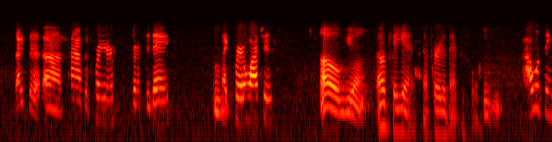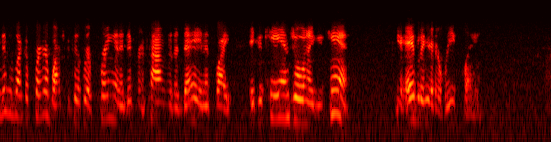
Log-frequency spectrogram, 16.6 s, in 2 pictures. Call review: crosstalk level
none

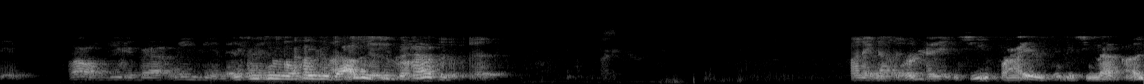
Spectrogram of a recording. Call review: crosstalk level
present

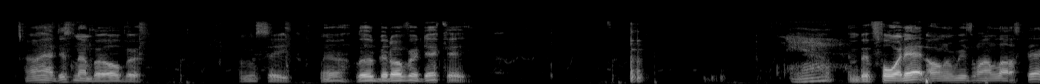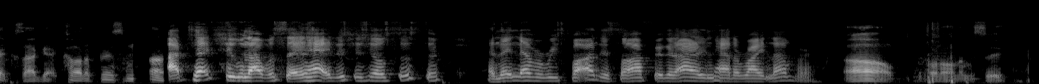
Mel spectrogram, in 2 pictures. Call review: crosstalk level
none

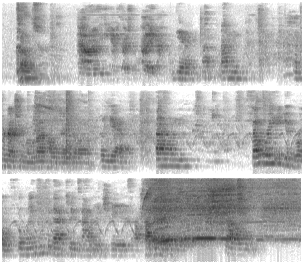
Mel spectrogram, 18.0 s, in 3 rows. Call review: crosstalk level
none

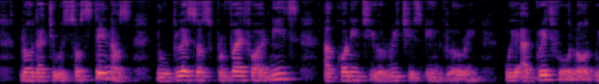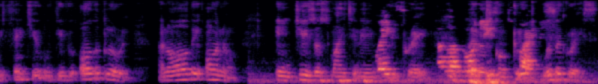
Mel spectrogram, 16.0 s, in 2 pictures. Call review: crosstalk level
present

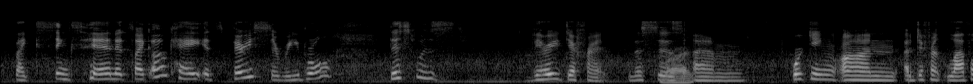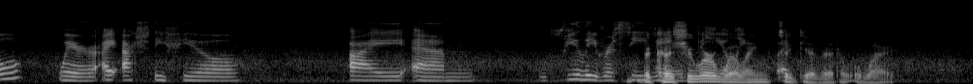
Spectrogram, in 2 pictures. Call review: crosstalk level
present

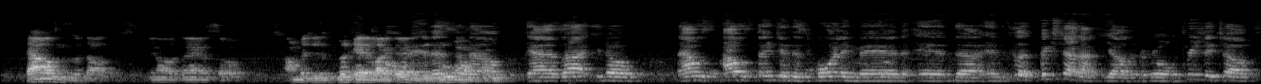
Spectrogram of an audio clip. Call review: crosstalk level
present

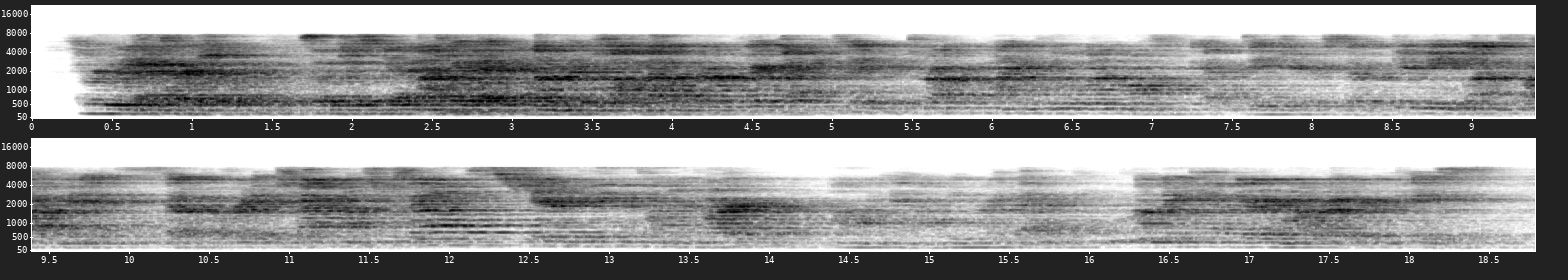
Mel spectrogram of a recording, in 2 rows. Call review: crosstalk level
present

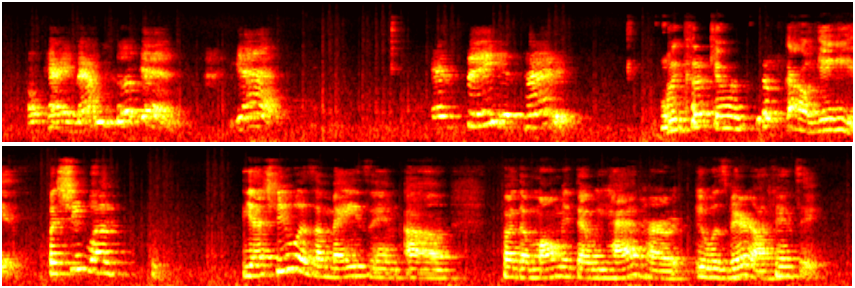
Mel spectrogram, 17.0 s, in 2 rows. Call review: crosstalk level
none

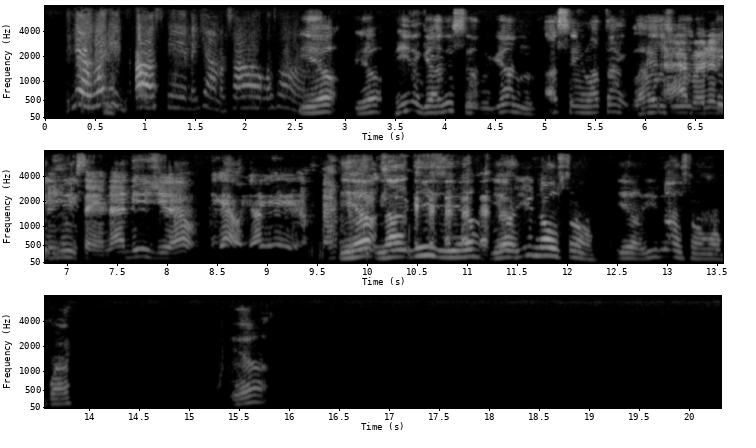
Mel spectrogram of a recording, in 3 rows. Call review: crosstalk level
present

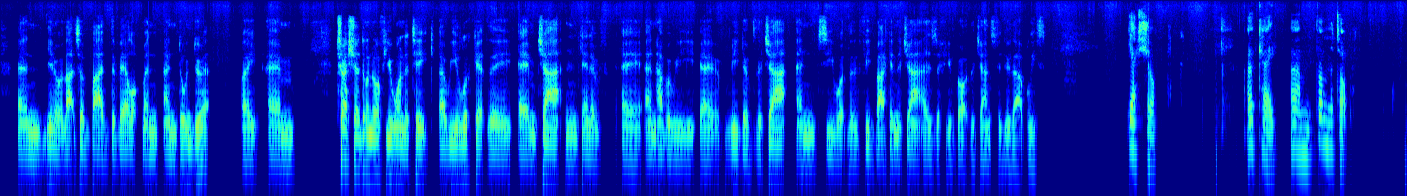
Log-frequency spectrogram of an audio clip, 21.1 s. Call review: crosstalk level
none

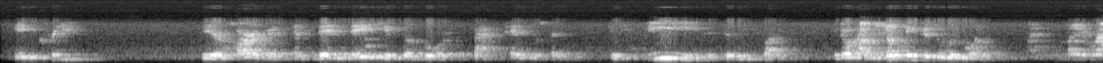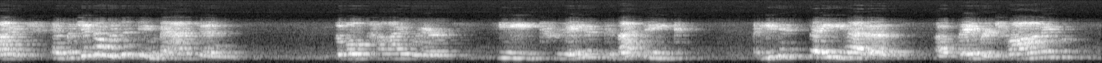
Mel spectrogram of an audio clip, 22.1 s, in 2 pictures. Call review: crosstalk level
none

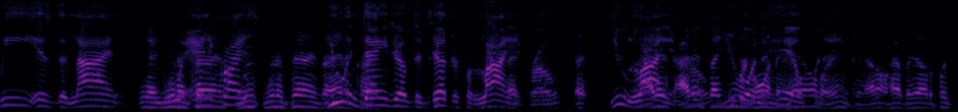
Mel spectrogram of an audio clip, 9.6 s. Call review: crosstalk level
present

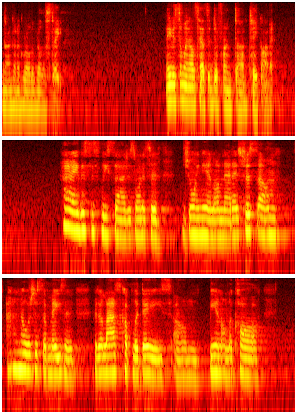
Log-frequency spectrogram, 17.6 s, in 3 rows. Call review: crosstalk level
none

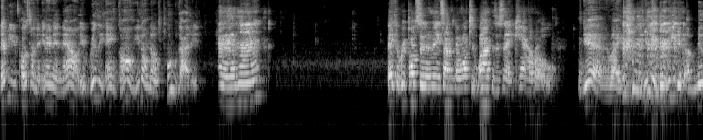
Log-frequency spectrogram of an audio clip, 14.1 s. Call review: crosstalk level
present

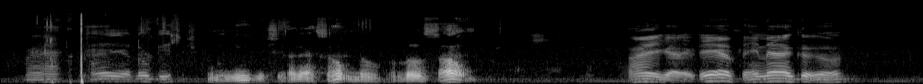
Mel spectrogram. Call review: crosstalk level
none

